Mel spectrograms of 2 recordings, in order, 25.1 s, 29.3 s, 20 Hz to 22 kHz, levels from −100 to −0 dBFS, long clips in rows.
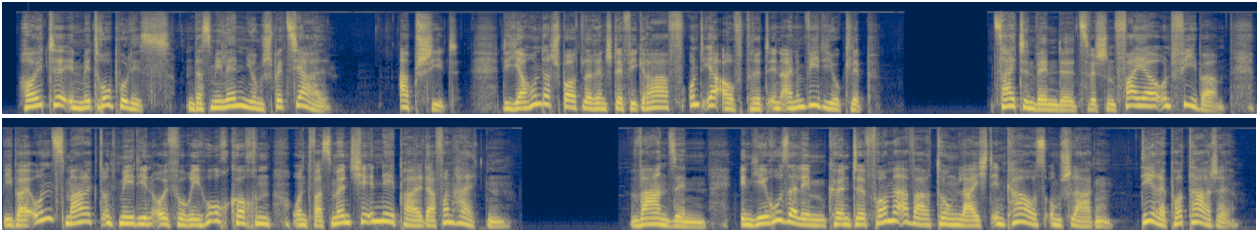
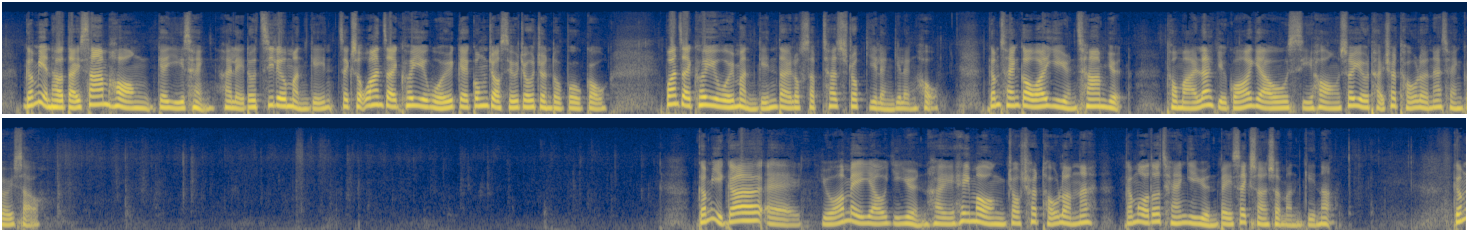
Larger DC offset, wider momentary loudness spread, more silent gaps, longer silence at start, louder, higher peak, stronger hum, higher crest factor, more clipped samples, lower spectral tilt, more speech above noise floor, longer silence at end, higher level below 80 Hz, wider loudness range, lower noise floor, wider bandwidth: neither; about the same, 8 LU vs 10 LU; neither; about the same, 0.2 s vs 0.15 s; about the same, -16 LUFS vs -16 LUFS; about the same, 0 dBFS vs 0 dBFS; neither; about the same, 16 dB vs 16 dB; neither; second, -4.5 dB/octave vs -6.5 dB/octave; first, 64 dB vs 50 dB; first, 0.2 s vs 0 s; second, -58 dBFS vs -44 dBFS; second, 3 LU vs 6 LU; first, -79 dBFS vs -65 dBFS; about the same, 16.5 kHz vs 15.5 kHz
